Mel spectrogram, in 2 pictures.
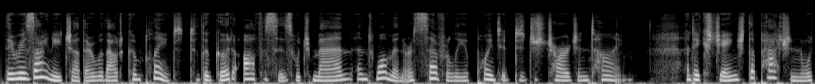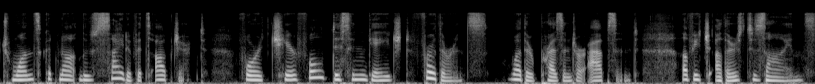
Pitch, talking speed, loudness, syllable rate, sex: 210 Hz, 175 wpm, -18 LUFS, 5.4 syllables/s, female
